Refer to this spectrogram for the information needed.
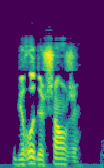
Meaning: bureau de change, currency exchange (place where foreign currency can be exchanged)
- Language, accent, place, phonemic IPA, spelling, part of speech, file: French, France, Lyon, /by.ʁo d(ə) ʃɑ̃ʒ/, bureau de change, noun, LL-Q150 (fra)-bureau de change.wav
